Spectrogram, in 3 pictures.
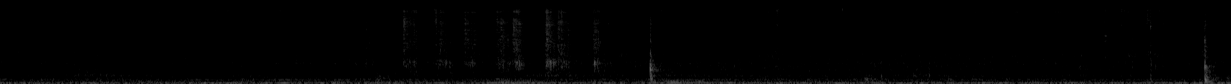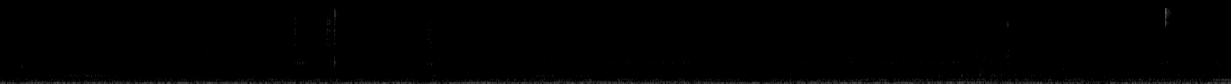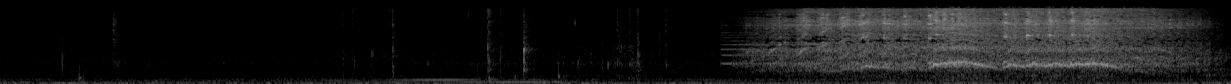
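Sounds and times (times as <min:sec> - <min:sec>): small electric motor whine: 0:31.8 - 0:36.9.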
